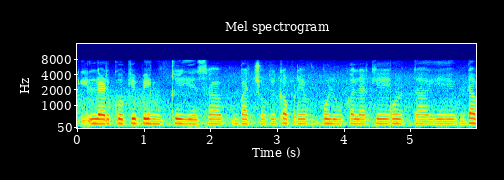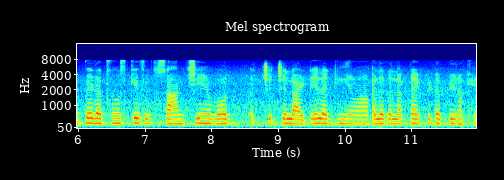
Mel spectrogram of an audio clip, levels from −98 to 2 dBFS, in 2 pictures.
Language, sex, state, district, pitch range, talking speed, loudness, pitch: Hindi, male, Bihar, Madhepura, 195-205 Hz, 160 wpm, -22 LUFS, 200 Hz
